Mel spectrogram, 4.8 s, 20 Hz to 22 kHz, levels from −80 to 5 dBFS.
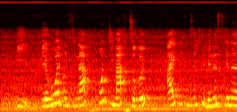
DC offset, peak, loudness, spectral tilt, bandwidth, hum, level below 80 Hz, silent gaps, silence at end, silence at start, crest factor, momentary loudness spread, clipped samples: under 0.1%; -2 dBFS; -18 LUFS; -6 dB/octave; over 20 kHz; none; -40 dBFS; none; 0 s; 0 s; 16 dB; 8 LU; under 0.1%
